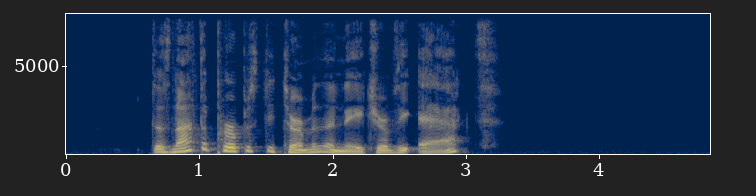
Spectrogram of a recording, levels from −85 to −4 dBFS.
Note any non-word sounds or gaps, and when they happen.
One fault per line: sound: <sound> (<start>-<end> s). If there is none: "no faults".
no faults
